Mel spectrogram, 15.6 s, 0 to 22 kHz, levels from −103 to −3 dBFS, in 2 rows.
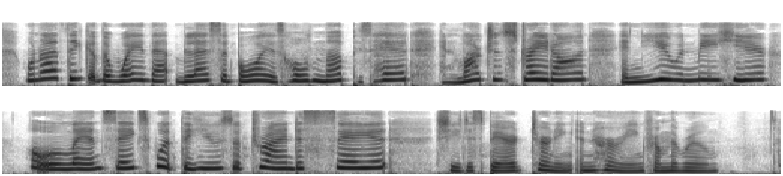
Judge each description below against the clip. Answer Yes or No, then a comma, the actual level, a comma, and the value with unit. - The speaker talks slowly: No, average, 160 wpm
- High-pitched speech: Yes, very high, 275 Hz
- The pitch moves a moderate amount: No, wide, 6.0 semitones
